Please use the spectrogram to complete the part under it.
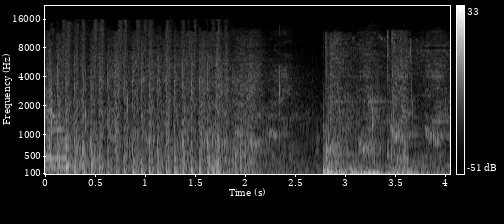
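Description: Rapid automatic gunfire in a Jujutsu Kaisen video game as another player shoots, a fast rhythmic burst of close shots, a brief lull, then a second dense volley of fire and impacts.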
